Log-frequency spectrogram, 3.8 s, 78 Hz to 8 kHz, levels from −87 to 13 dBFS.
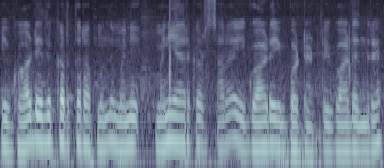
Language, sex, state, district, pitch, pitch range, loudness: Kannada, male, Karnataka, Raichur, 145 Hz, 135-160 Hz, -19 LUFS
